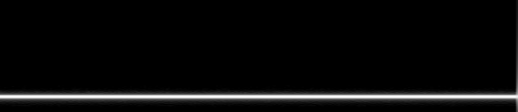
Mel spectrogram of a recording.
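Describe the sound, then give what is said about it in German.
A computer-generated sine tone of a single frequency sounds as one pure, steady mid-pitched hum. It holds at a constant loudness for about four seconds, with no overtones or other sounds. “Wenn man das Ganze jetzt am Computer erzeugt, dann ist es schon möglich, einen Ton zu erzeugen, der aus einer einzigen Frequenz besteht. Und das sind dann Sinustöne.”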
